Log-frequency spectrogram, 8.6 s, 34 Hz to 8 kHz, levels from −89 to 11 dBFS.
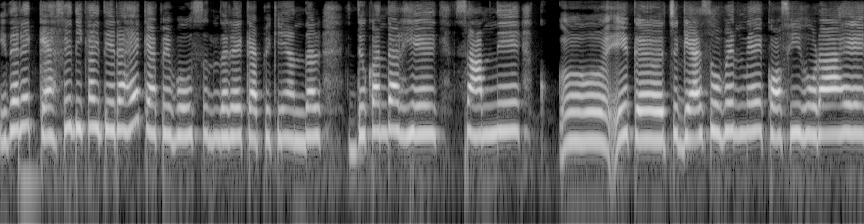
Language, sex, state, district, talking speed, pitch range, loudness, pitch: Hindi, female, Uttar Pradesh, Varanasi, 175 wpm, 280-320 Hz, -12 LUFS, 300 Hz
